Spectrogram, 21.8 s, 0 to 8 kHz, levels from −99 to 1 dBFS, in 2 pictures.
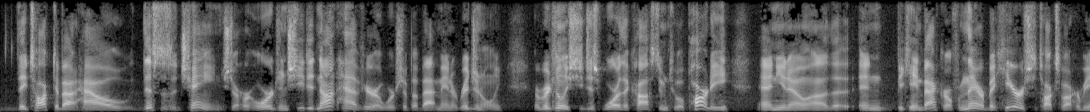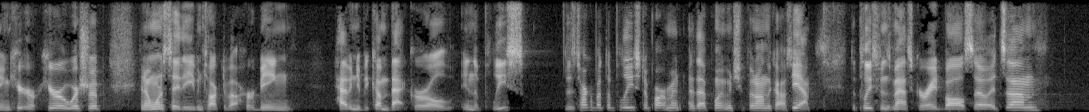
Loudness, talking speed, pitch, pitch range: -26 LUFS, 250 wpm, 140 Hz, 115-170 Hz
